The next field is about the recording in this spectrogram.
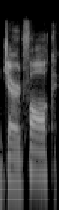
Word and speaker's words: Jared Falk: And I was very intrigued, particularly because, you know, seeing you doing videos and things, and then Jared Falk, and I hope I've got his name pronounced correctly. – Yep. Yeah, you got it.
